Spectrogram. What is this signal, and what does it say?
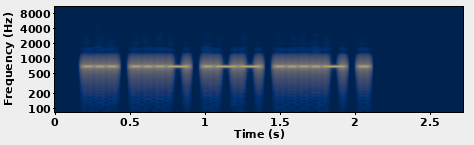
Morse code, heard as a keyed tone, about 32 wpm, 700 Hz. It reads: SVW4E
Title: Five Challenging Letter-Number Combinations 30wpm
